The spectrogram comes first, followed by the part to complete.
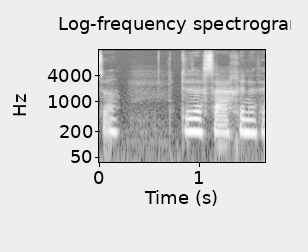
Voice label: "sach", Welsh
